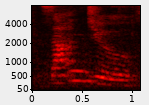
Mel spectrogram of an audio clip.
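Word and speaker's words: さんじゅう: 그래서 얘를 우리식 생각으로 해서 산주, 연주, 너무 산, 연 이렇게 짧게 하지 마시고 좀 길게 해주세요. 그러니까는 원래는 사, 은, 주, 사은주, 요은주 원래 발음이 이거예요. 응 발음도 해주셔야 된다는 거 한 번 더 해볼게요. 산주, 연주.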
